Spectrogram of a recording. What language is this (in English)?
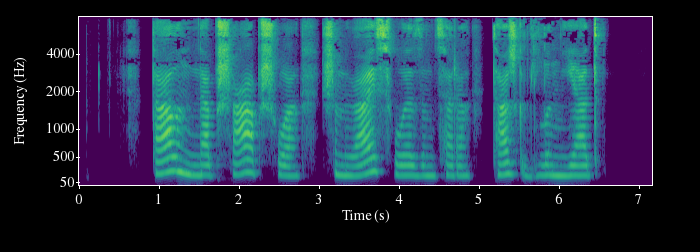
Abaza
